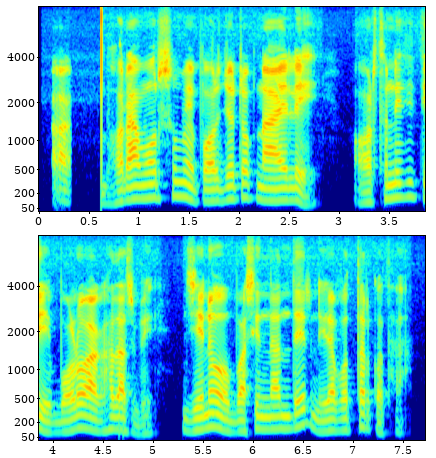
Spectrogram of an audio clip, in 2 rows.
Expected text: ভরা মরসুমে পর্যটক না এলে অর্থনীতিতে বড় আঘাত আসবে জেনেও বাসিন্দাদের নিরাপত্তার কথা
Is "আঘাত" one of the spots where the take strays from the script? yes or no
no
